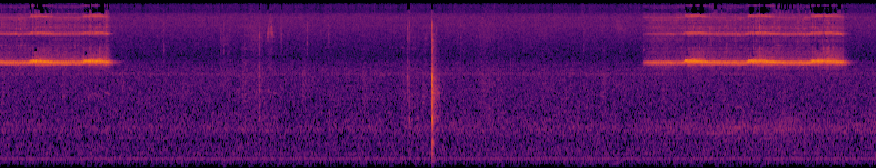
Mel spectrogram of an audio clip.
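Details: Bell cricket raised in captivity, a clear high tinkling trill lasting about two seconds, then a long quiet gap before another three-second ringing burst, low indoor hum underneath.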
